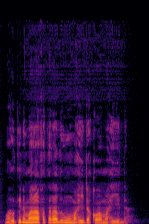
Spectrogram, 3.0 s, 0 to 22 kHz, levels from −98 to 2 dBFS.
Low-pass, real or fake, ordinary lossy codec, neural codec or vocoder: 19.8 kHz; real; Opus, 64 kbps; none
